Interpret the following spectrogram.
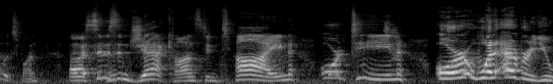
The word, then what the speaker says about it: Constantine: fun uh citizen Je Constantine or teen or whatever you want to say because it's actually pronounced tin for those of you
